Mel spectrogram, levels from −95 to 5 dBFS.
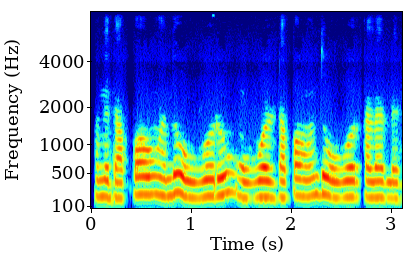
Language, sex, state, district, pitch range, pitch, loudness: Tamil, female, Tamil Nadu, Namakkal, 195-215 Hz, 200 Hz, -15 LUFS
